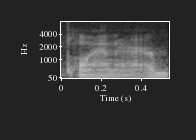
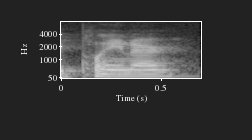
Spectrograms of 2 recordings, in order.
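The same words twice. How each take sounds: First: "planar" with a short A, as in plan. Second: "planar" with a long A, as in plane. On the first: Former English teacher showing the double consonant, short-A planar. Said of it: "the double consonant would make it". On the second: Choosing a pronunciation for one N, long-A planar. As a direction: say "planar" like PLAY-ner. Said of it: "the double consonant would make it planar". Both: Shown as a demonstration.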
